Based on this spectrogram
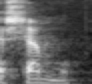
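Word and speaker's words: Shenmue: Dicen que se pronuncia Shamu. eso ya me tengo creer.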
